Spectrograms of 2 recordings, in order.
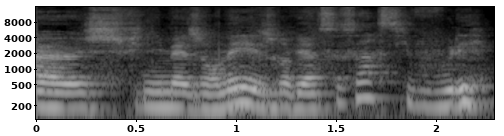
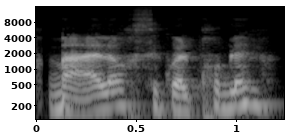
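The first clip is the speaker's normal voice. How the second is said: normal talking voice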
